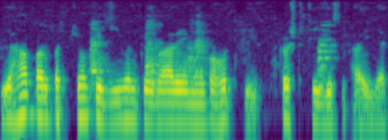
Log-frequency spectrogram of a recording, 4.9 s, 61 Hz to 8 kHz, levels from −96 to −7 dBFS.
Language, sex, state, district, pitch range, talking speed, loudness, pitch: Hindi, male, Uttar Pradesh, Hamirpur, 115-135 Hz, 185 wpm, -20 LUFS, 125 Hz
